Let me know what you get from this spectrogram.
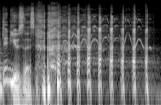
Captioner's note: laughter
